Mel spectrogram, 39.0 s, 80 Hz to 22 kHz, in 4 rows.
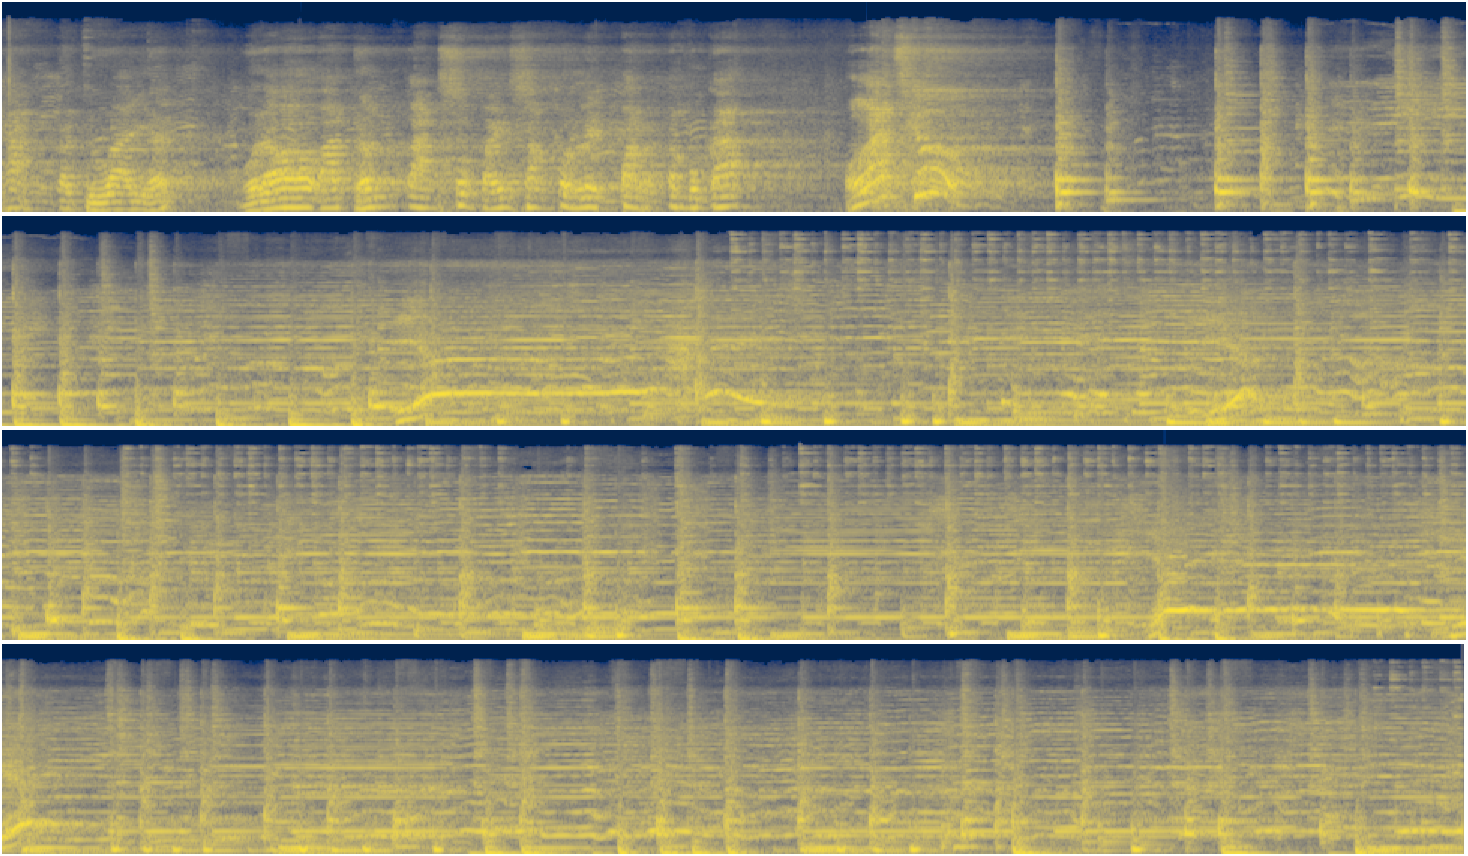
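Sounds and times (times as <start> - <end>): gamelan ensemble playing: 3.4 - 39.0
struck percussion accents: 6.3 - 39.0.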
